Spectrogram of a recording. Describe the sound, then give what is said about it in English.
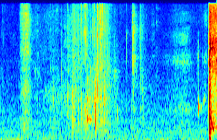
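Soft rustling and faint shuffling fill a quiet stretch, then a single sudden, loud sneeze bursts out right at the end. “Bless you.”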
